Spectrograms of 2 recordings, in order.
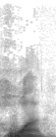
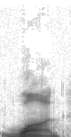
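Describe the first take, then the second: First: It is said with a Spanish pronunciation. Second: It is said with an American English pronunciation. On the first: "if you're coming from south of the border" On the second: "if you're Americanized"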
